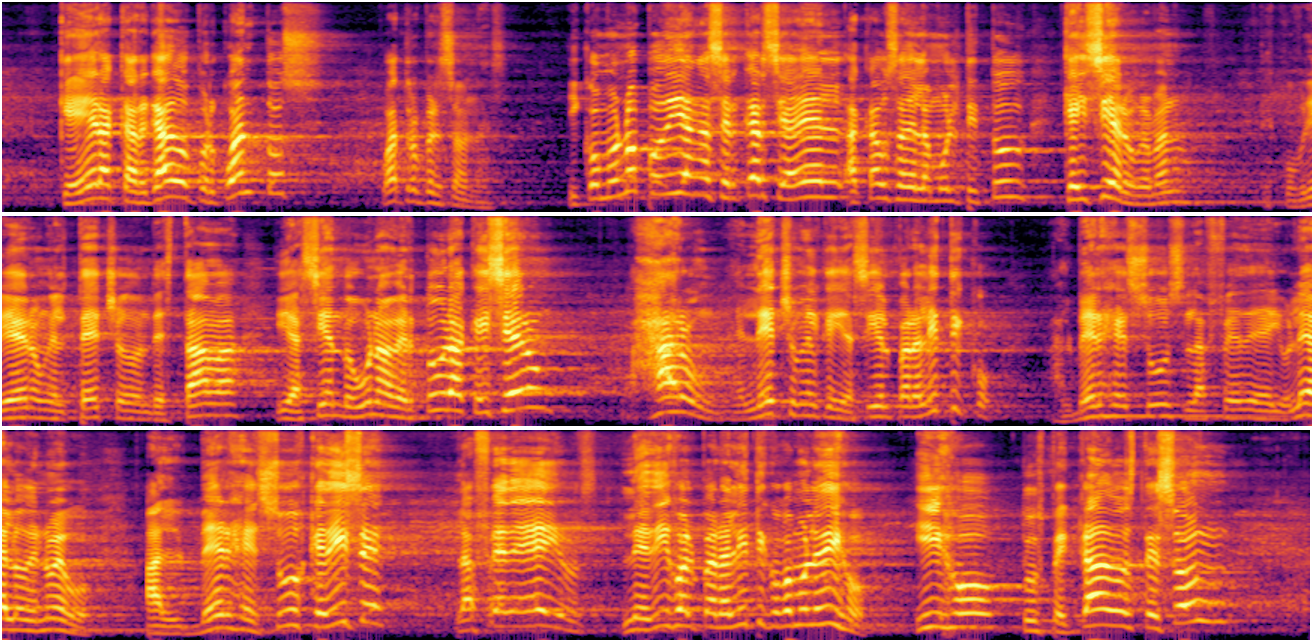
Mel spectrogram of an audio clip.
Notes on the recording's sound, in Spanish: En vivo desde el Centro Familiar de Adoración CEFADCHURCH, San Salvador, enero 2024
